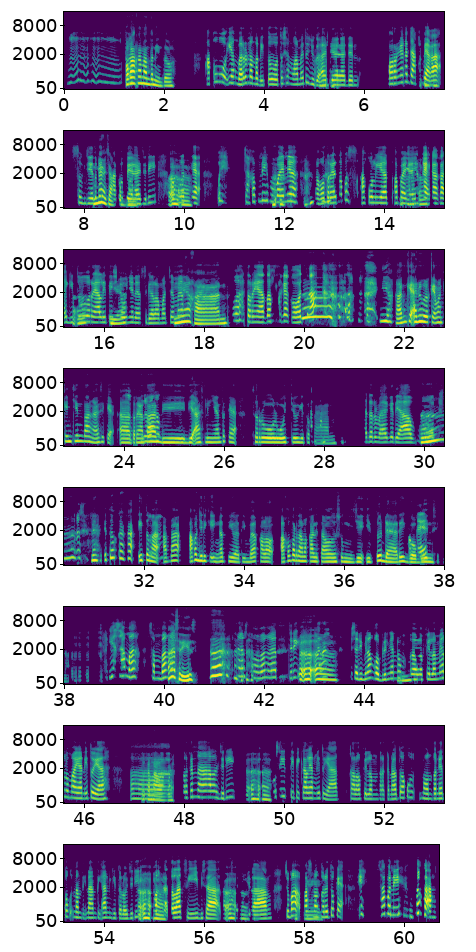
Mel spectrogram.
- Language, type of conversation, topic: Indonesian, unstructured, Apa yang biasanya kamu lakukan saat merasa stres?
- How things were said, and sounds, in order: distorted speech; chuckle; in English: "reality show-nya"; laugh; chuckle; mechanical hum; laugh; laugh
